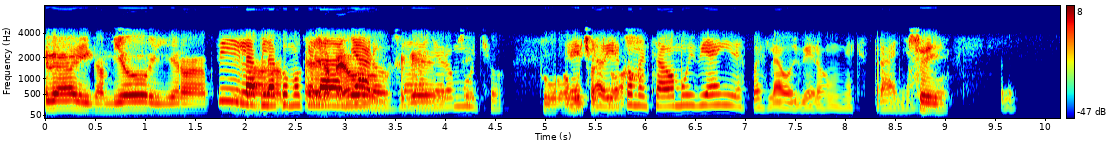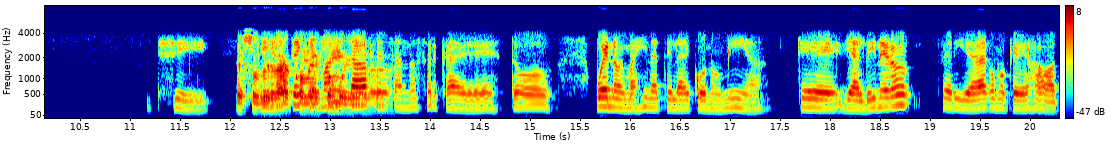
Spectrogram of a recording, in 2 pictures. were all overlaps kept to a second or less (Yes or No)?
No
